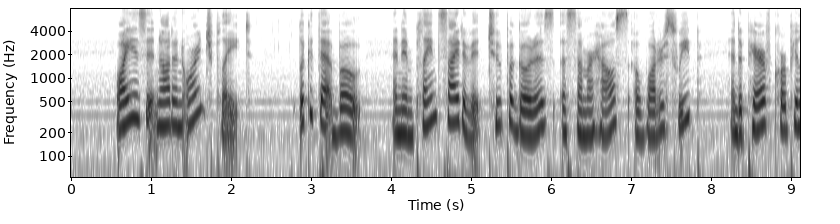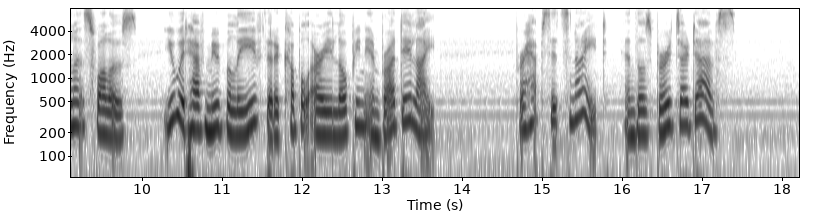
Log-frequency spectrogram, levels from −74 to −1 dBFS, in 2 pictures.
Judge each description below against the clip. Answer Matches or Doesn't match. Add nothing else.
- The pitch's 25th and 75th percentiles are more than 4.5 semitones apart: Matches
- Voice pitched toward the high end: Matches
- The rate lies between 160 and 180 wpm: Matches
